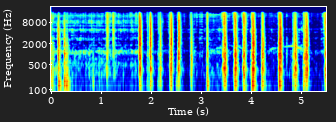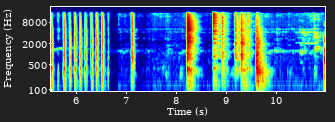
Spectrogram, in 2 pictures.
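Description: An onion is chopped coarsely by hand, a knife striking the board in quick bursts of sharp, close taps with short pauses between runs, and no talking.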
